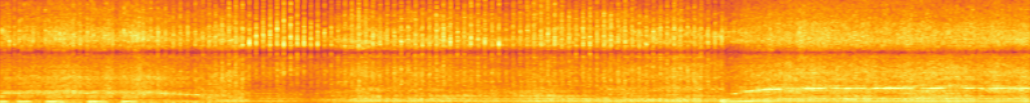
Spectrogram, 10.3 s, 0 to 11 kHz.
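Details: 2009 Echo PB 251 handheld leaf blower, on a tiny bit of gas, started on choke after priming; settles to a steady idle, then sweeps cleanly to a high, even full-throttle whine. Normal running.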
